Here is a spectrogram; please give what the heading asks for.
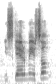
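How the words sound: It is said in a put-on hitchhiker voice.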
